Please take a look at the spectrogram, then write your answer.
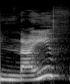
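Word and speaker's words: knife: तो के कब साइलेंट होगा? किसी शब्द की शुरुआत के से होगी। उसके जस्ट बाद एन आ जाएगा। तो वहां पर के साइलेंट होगा। जैसे कि नाइफ। इसको के अगर यहां नहीं भी हो तो भी आप इसको नाइफ ही पढ़ोगे तो आप उसको वैसे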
